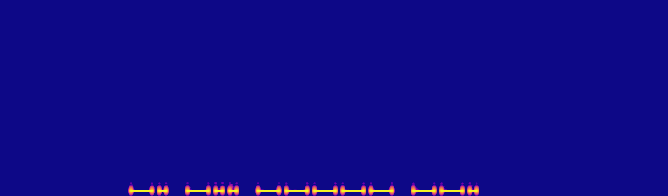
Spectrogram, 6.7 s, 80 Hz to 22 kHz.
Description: Morse code, heard as a keyed tone, about 17 wpm, 700 Hz. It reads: ND0G
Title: USA Call Signs - 4 Characters - Repeated 2x - 17wpm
